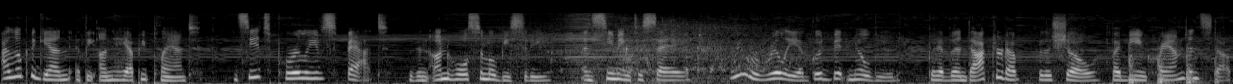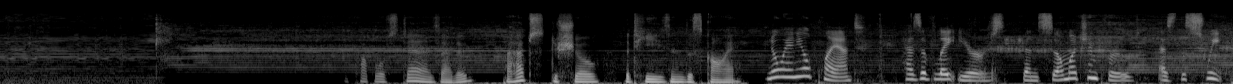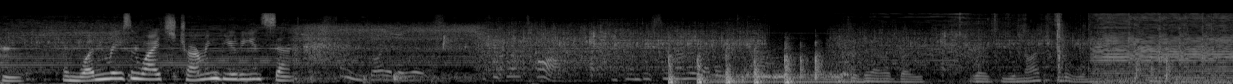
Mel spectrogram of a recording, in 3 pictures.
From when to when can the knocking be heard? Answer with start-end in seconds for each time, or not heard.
11.1-12.2, 31.1-32.7.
